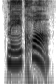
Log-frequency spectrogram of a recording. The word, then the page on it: 煤矿: méi kuàng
